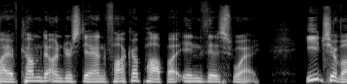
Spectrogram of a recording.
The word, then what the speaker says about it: whakapapa: First big idea, whakapapa, which is spelled W-H-A-K-A-P-A-P-A, whakapapa. First big idea, whakapapa. It's a Maori term that is spelled W-H-A-K-A-P-A-P-A, whakapapa.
